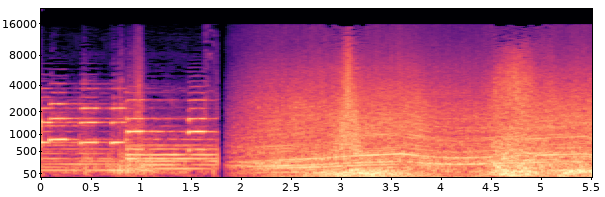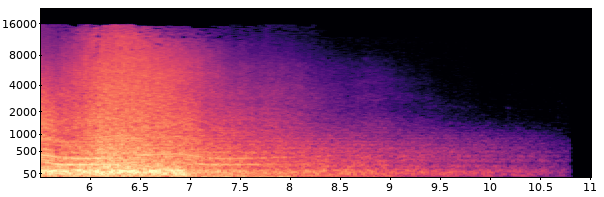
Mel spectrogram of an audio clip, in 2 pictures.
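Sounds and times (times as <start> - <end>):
whooshes: 2.6 - 9.5.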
